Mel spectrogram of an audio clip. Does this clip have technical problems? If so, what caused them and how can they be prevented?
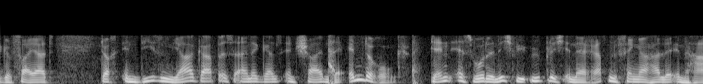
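Yes. Twice the room background turns into a flat, textureless hiss: from 0.92 to 1.01 s, with a level shift of about 1 dB, and from 4.13 to 4.31 s, where the level changes by about 12 dB. This is likely comfort noise in place of the background: discontinuous transmission stopped sending during pauses and the receiver synthesised stand-in noise. Disabling DTX on the sender prevents it.

At 1.37 to 1.43 s there is a brief smeared wobble, a short concealed packet loss. About 30 ms of audio arrived too late or not at all, and the decoder extended the preceding sound to bridge the gap before blending back. A larger jitter buffer or a more stable network prevents this.

Right after "gab es eine ganz", from 3.29 to 3.35 s, 60 ms of speech vanishes into steady noise. This is likely sound dropped by the voice detector: it mistook the speech for background and paused transmission. 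A less aggressive voice-activity threshold, or no DTX, prevents it. Throughout, the narrowband G.711 call path leaves nothing above 4 kHz.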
